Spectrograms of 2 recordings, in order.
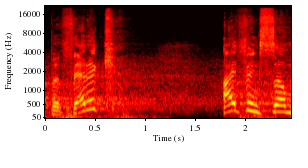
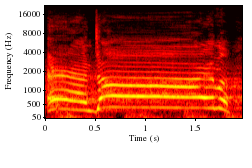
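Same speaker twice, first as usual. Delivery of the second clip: mock Miz shout; 9 semitones higher, much slower than usual. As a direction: bellow it like a gloating heel. Mocking Miz's catchphrase to crowd.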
